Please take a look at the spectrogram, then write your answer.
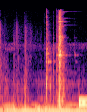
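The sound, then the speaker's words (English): A couple of clunky handset knocks and clicks over a low steady hum, then a telephone dial tone switches on near the end, a steady two-note drone at moderate volume. “I've got a dial tone.”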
